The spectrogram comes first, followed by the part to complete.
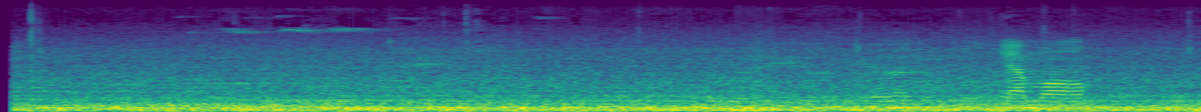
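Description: Passenger train running, heard from inside the carriage: a steady low rumble throughout. A short burst of a man's voice comes near the end.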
